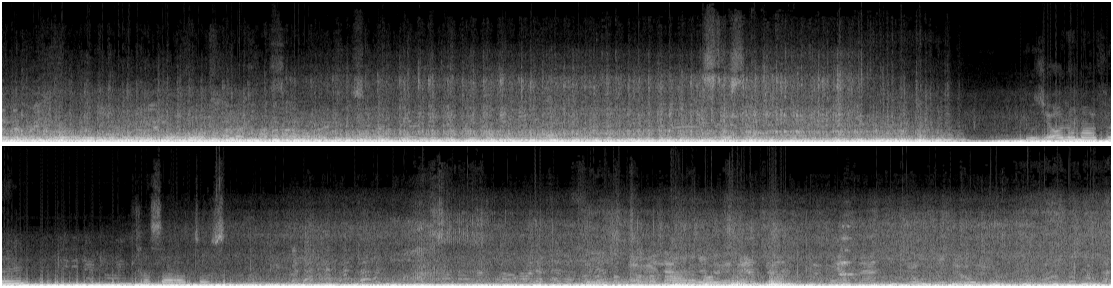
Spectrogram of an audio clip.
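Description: Race car engines running, a loud steady low drone, with voices over it; the sound briefly drops away about ten seconds in.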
